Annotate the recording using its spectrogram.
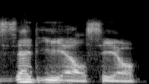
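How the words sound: The first letter is said non-American-style, as zed.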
